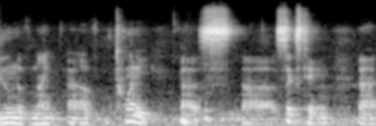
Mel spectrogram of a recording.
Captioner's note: chuckling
